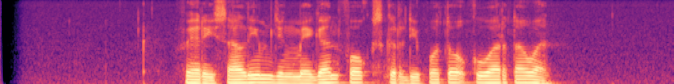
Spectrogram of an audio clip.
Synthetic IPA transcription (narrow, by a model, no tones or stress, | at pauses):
fɛɾisalimd͡ʒɨŋmeɡanfɔkskɨrdipɔt̪ɔkuwart̪awan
